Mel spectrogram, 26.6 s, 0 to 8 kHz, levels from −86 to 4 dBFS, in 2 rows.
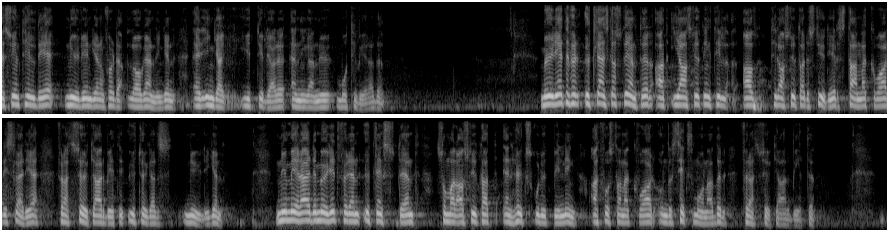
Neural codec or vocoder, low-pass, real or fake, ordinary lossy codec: codec, 16 kHz, 8 kbps, FunCodec, trained on Chinese and English, 25 frames a second; 7.2 kHz; fake; none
